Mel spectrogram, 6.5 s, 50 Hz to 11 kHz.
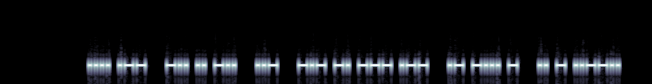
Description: Morse code, heard as a keyed tone, about 39 wpm, 700 Hz. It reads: HW DID U KNOW ABT IT?
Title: Sentences from Top 100 Words and Abbreviations 40wpm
